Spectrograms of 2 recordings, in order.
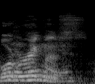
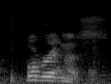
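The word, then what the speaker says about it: Borborygmos: No, it's Borborygmus. Borborygmus.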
